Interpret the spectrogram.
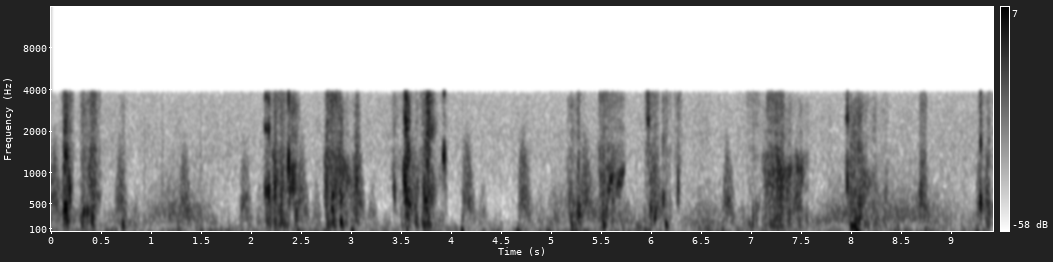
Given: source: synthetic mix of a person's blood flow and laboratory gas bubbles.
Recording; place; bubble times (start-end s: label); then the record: Doppler ultrasound of blood flow; subclavian vein
0.09-0.23 s: bubbles
0.28-0.51 s: bubbles
0.68-0.77 s: bubbles
2.12-2.50 s: bubbles
2.72-3.10 s: bubbles
3.40-3.97 s: bubbles
5.15-5.36 s: bubbles
5.46-5.74 s: bubbles
5.93-6.20 s: bubbles
6.23-6.31 s: bubbles
6.94-7.58 s: bubbles
7.93-8.38 s: bubbles
8.67-8.76 s: bubbles
9.26-9.42 s: bubbles
From the record:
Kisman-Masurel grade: 233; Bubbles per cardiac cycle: several, 3 to 8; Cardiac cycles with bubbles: 50 to 99%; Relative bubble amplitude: loud (0.450 to 0.775); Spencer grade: 3 (all of the cardiac periods contain showers or single bubble signals, but not dominating or overriding the cardiac motion signals); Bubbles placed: anywhere in the cardiac cycle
